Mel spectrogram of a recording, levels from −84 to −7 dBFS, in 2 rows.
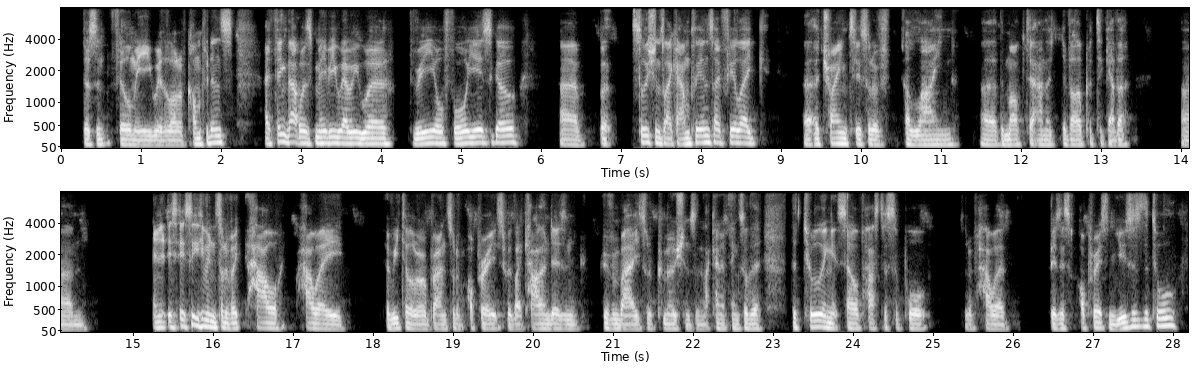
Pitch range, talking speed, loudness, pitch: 100-125 Hz, 200 wpm, -14 LUFS, 105 Hz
